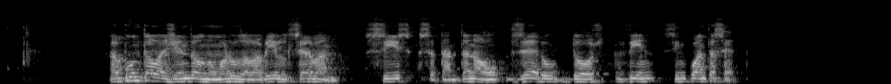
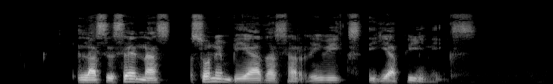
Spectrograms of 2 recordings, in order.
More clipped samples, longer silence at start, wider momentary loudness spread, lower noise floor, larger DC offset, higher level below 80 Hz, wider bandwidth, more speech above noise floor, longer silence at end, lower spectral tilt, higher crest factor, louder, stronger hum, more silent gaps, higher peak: neither; second, 0.25 s vs 0.8 s; second, 9 LU vs 15 LU; first, under -90 dBFS vs -72 dBFS; neither; about the same, -64 dBFS vs -62 dBFS; second, 9.2 kHz vs 11.5 kHz; first, over 66 dB vs 50 dB; first, 1.55 s vs 0.8 s; first, -6 dB/octave vs -4 dB/octave; second, 14 dB vs 20 dB; second, -24 LUFS vs -21 LUFS; neither; neither; second, -10 dBFS vs -2 dBFS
